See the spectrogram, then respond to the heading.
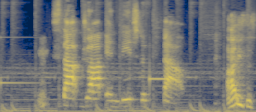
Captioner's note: bell chiming; beep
